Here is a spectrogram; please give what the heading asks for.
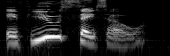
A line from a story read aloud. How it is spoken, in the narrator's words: he said lightly, humbly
